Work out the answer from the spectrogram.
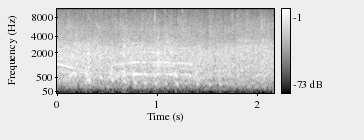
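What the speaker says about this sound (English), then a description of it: "Keep clapping, a little louder is always good here." A studio audience claps steadily and densely for about two seconds, a continuous even wash of applause with a faint voice underneath.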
